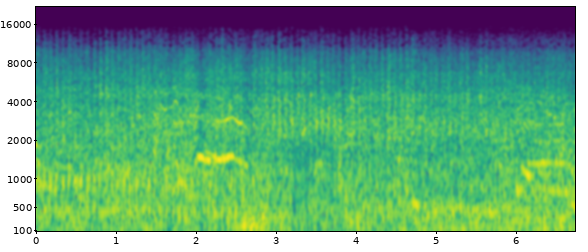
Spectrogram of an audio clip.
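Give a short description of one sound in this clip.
A roller coaster train rattles and clatters steadily along its track.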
